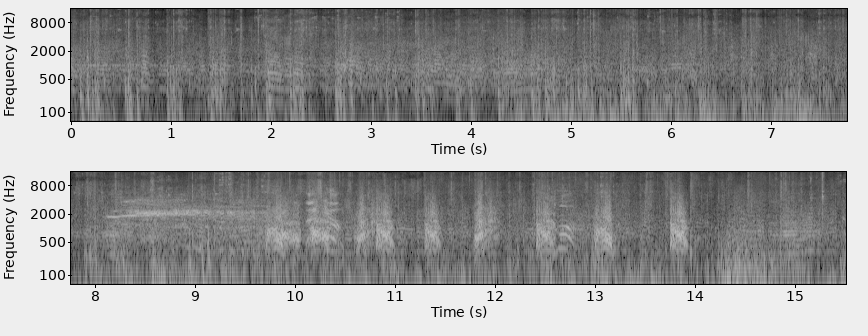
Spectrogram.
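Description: Horse hooves pound steadily on open ground at a gallop.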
